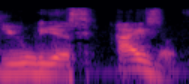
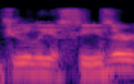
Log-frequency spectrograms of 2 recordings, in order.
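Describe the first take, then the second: First: The second name begins with a K sound. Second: The second name begins with an S sound. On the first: The speaker calls it right. "The way that it's actually pronounced" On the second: The speaker calls it wrong. "very American, very English"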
